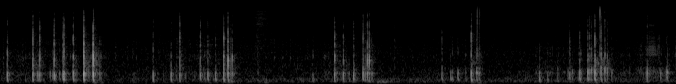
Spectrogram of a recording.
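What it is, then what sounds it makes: Plastic hair brush, nails scratching bristles. Long nails strum and scratch across the white plastic bristles of a pink plastic paddle hair brush. The result is quick clusters of dry, clicky plucks and scratchy ticks, centered in the midrange with bright edges. Short quiet pauses separate the clusters.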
